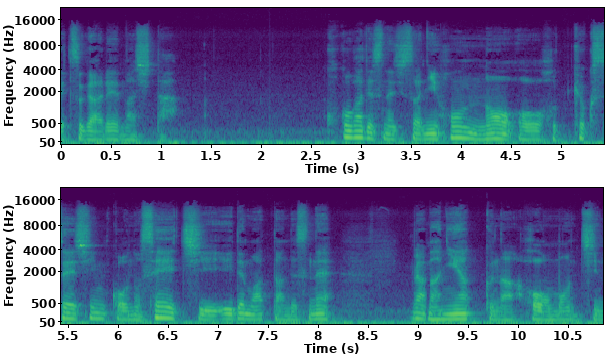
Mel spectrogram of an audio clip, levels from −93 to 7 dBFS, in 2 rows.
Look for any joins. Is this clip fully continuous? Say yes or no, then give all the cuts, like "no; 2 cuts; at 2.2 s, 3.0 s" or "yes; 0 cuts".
no; 2 cuts; at 2.6 s, 9.1 s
